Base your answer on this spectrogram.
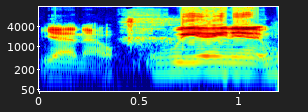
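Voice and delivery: usual speaking voice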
